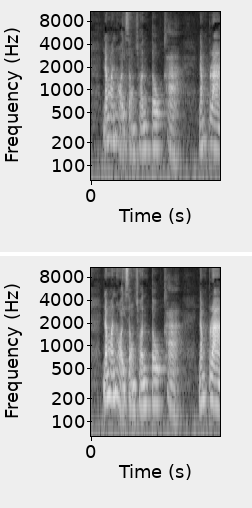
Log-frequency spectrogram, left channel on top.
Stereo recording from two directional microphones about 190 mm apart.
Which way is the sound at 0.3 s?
45° right (ahead or behind).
